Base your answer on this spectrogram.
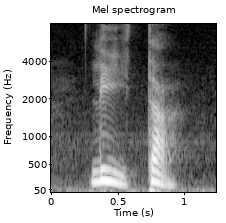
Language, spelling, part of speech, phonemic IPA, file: Swedish, lita, verb, /liːta/, Sv-lita.ogg
- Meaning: 1. to trust (have confidence in) 2. to rely on (trust in, in that sense)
